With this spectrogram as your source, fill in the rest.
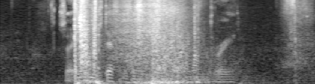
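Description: A game spell whooshes and crashes.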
